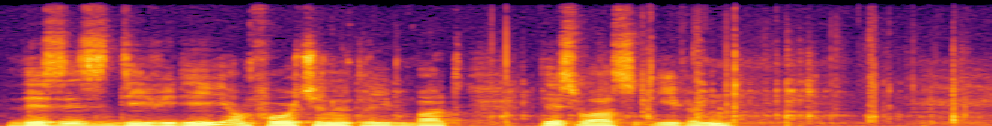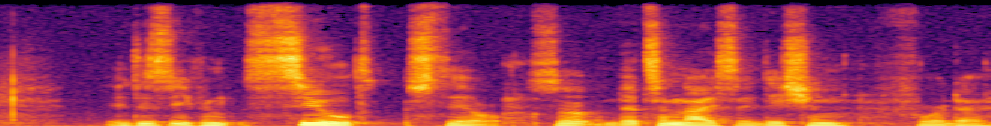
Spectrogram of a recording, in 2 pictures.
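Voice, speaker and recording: A man with a Dutch accent talks in a relaxed, soft-edged tone. His pace is slow, and he often searches for the next word. It is casual, off-the-cuff vlog commentary from someone at home. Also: medium pitch, slight background noise. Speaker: vlogger, audio enthusiast. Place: living room at home.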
